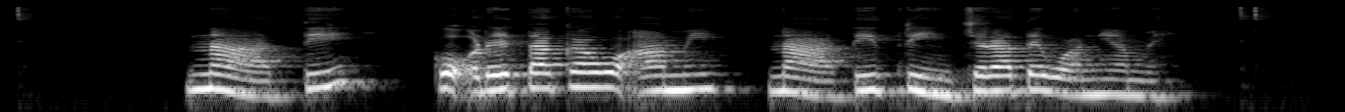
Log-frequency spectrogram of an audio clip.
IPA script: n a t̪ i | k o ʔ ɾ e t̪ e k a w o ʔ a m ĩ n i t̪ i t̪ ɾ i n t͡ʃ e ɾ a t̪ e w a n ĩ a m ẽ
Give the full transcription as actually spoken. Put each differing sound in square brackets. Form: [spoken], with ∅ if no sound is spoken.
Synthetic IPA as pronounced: n a t̪ i | k o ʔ ɾ e t̪ [a] k a w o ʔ a m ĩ n [a] t̪ i t̪ ɾ i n t͡ʃ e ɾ a t̪ e w a n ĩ a m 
